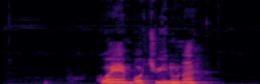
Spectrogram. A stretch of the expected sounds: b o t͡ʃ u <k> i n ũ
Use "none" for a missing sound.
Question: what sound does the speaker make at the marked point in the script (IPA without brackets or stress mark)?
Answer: none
